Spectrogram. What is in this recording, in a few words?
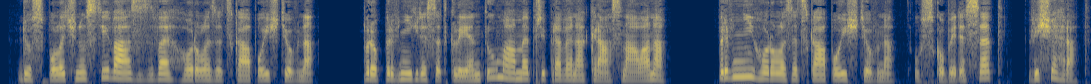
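Female Czech IVR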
